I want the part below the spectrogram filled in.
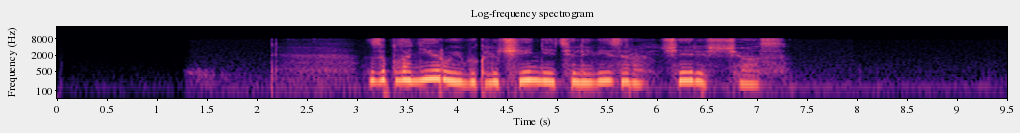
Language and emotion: Russian, sad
